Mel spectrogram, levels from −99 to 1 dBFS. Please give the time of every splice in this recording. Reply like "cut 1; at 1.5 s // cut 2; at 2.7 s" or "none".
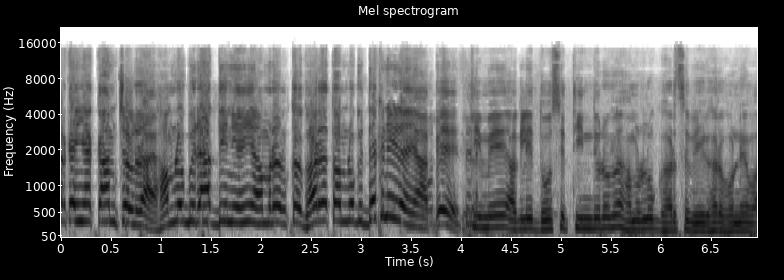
cut 1; at 4.1 s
